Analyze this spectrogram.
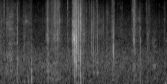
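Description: A saw rasps through a branch.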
